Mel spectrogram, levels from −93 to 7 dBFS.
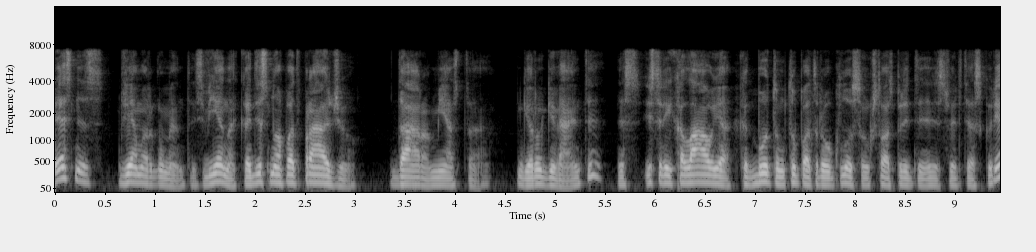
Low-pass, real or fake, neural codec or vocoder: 7.2 kHz; real; none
